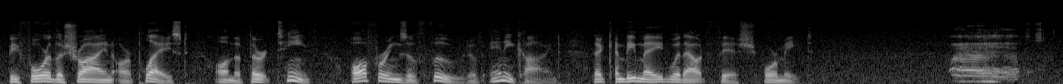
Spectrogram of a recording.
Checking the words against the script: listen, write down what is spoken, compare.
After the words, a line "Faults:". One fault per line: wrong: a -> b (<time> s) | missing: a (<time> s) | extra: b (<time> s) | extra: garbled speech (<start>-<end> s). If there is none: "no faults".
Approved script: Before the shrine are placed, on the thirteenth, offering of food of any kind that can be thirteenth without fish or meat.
Before the shrine are placed, on the thirteenth, offerings of food of any kind that can be made without fish or meat.
Faults:
wrong: offering -> offerings (3.5 s)
wrong: thirteenth -> made (6.4 s)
